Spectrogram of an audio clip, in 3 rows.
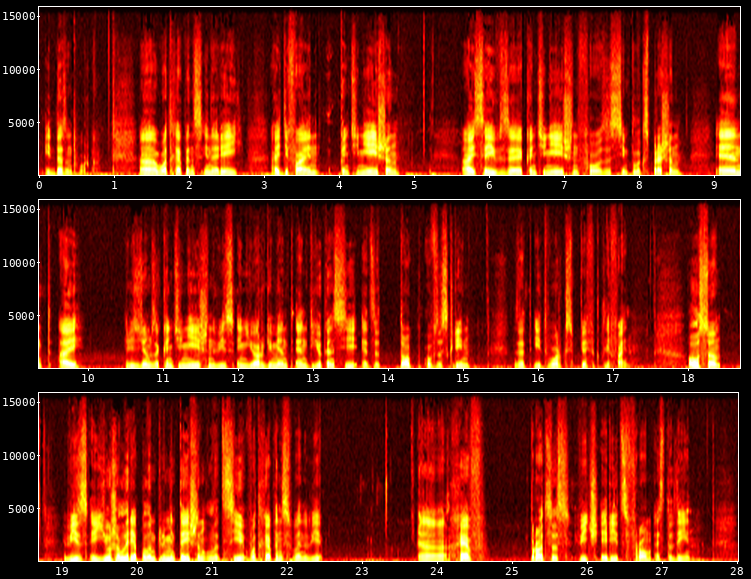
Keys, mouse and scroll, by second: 0.5 ctrl+n, 2.7 click, 3.3 ctrl+e, 4.1 ctrl+n, 4.3 ctrl+n, 4.9 ctrl+e, 7.7 ctrl+n, 7.9 ctrl+n, 8.3 ctrl+e, 13.4 click, 13.5 click, 13.7 click, 14.5 click, 14.5 click, 14.7 click, 14.8 click, 15.4 click, 16.8 click, 16.9 click, 18.0 ctrl+g, 20.2 ctrl+n, 20.3 ctrl+n, 20.5 ctrl+n, 20.6 ctrl+n, 20.7 ctrl+n, 20.9 ctrl+n, 21.0 ctrl+n.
